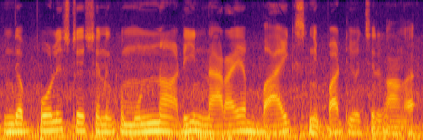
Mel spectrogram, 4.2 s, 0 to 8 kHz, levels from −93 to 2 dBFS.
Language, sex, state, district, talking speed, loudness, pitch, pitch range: Tamil, male, Tamil Nadu, Chennai, 115 wpm, -12 LUFS, 115 Hz, 105-130 Hz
